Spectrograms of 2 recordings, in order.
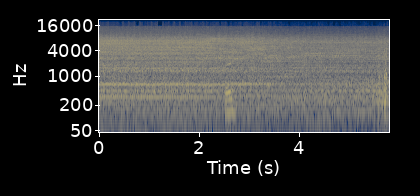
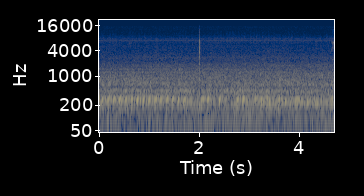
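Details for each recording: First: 2007 Nissan Quest 3.5, code P0300 random misfire traced to a bad ignition coil: steady, even idle with smooth hum and no stumble or skipped beats; engine running cleanly on all cylinders. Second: 2007 Nissan Quest 3.5 V6 with P0300 random misfire, idling with one injector disabled via scanner actuator test: lumpy uneven pulse and shaking, showing that cylinder works; used to isolate the misfiring cylinder.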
